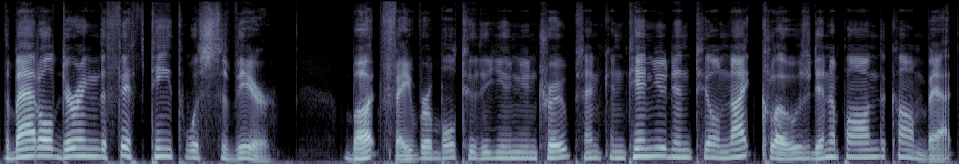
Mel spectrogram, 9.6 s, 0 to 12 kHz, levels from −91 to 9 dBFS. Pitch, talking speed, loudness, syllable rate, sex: 135 Hz, 140 wpm, -21 LUFS, 4.2 syllables/s, male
